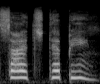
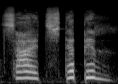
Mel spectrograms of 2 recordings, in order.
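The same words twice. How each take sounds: First: The ending is said with a full g sound. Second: The ending is said without the g sound. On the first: The speaker calls it wrong. "It's not sidestepping" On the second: The speaker calls it right. "without the G"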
